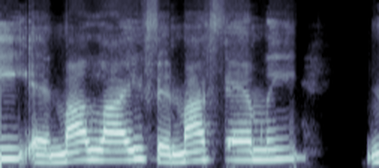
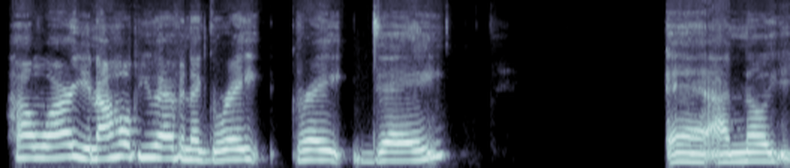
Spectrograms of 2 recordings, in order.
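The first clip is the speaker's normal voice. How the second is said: normal talking voice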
